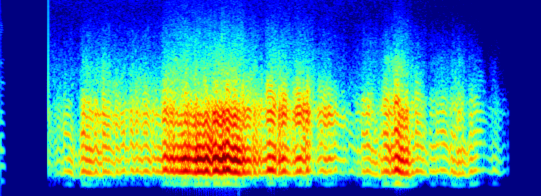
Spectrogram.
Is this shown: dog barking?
no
